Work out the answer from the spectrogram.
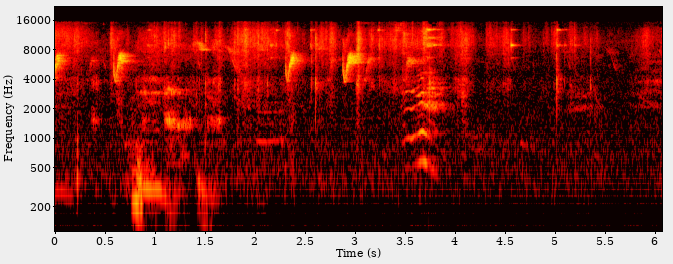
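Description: Faint bird chirps: short, high calls that fall in pitch, scattered about a second apart, with a quick run of descending notes a little past the middle.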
